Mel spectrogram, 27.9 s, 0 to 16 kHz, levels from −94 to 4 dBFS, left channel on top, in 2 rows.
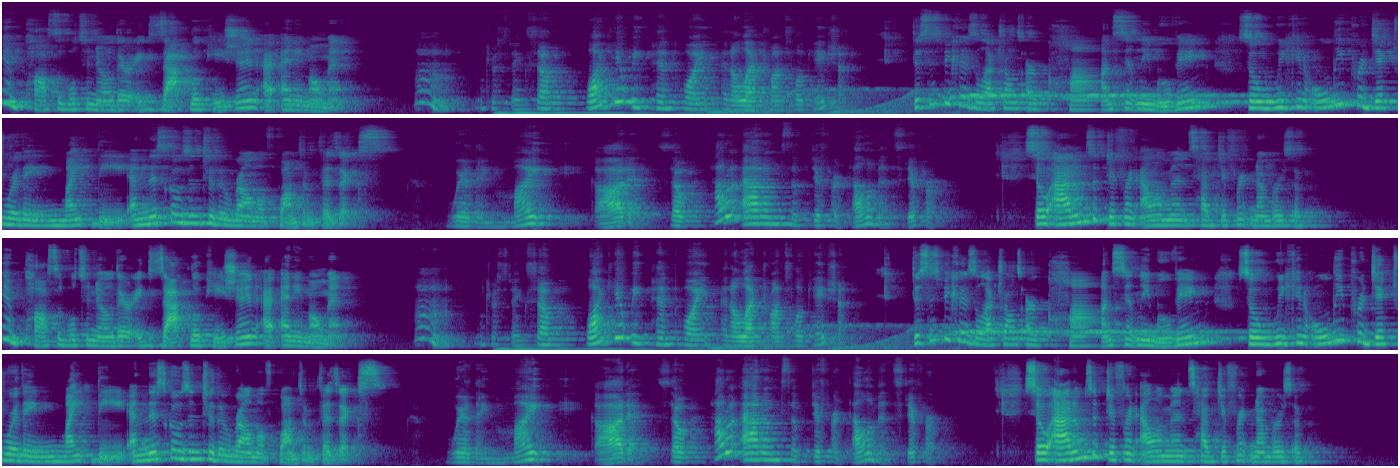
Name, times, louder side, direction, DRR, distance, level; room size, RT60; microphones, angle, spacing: voice 1, 0.0-3.4 9.1-17.8 23.9-27.1, right 2 dB, 65° right, 6 dB, 1.2 m, -32 dB
voice 2, 4.1-4.5 5.1-5.5 5.8-8.4 18.4-20.4 20.6-20.8 21.1-23.3, right 2 dB, 35° right, 4 dB, 1.4 m, -35 dB
sound 1, 4.9-13.6, left 2 dB, 75° left, 3.5 m, -44 dB
21.5 x 7.4 x 6.0 m, 0.66 s
head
